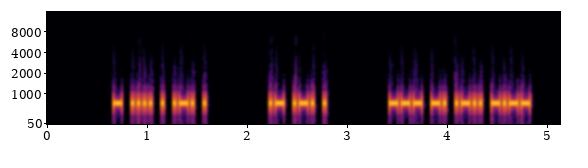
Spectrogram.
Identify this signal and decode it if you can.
Morse code, heard as a keyed tone, about 40 wpm, 700 Hz. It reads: THERE ARE ONLY
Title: 3x Word-Spacing - Sentences from Top 300 Words - 40wpm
